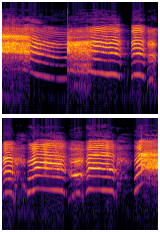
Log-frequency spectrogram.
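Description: A baby crying: a series of high wails, the first a long falling one, then shorter rising-and-falling cries about twice a second.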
